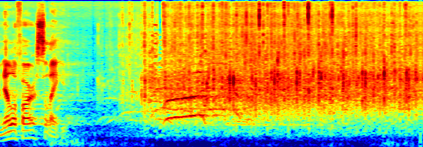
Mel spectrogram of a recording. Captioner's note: applause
